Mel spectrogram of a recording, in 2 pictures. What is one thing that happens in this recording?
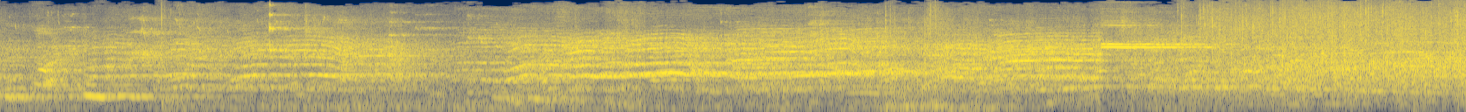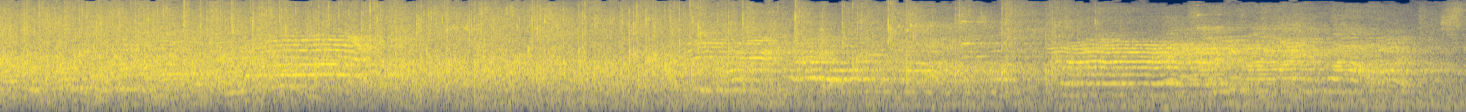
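A crowd of young spectators cheers and chants loudly in a large echoing hall.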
